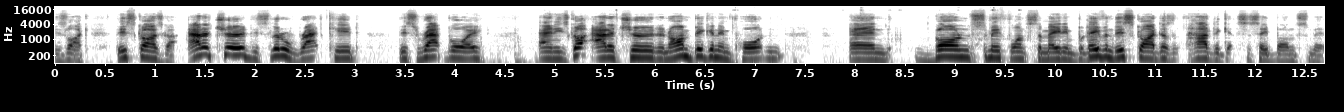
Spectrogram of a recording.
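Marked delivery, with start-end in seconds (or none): none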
